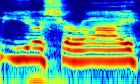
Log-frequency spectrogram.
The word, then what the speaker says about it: Io Shirai: And sure enough, that match was Kairi Sane, Io Shirai, I finally got to pronounce that right, Bianca Belair, and Shayna Baszler for the NXT Women's Championship.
